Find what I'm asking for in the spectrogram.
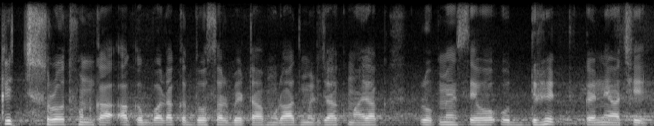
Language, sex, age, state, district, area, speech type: Maithili, male, 30-45, Bihar, Purnia, urban, read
